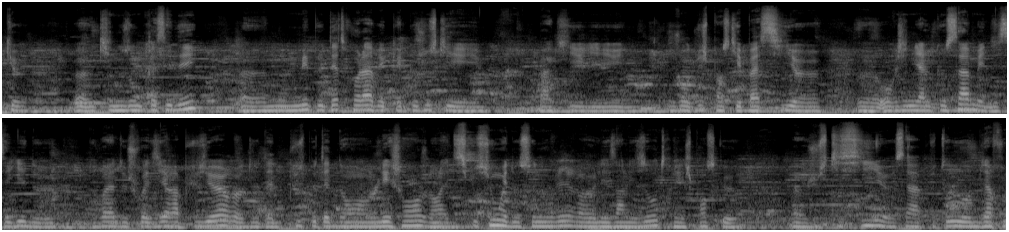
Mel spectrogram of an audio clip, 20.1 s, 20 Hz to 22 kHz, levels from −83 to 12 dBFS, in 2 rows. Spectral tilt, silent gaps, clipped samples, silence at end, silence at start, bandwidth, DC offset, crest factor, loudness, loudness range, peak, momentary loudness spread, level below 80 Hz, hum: -4.5 dB/octave; none; under 0.1%; 0 s; 0 s; 18.5 kHz; under 0.1%; 20 dB; -28 LUFS; 3 LU; -8 dBFS; 8 LU; -54 dBFS; none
